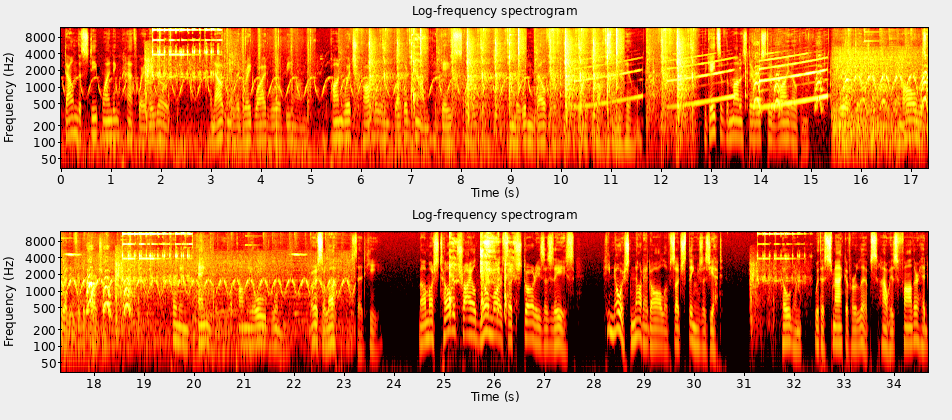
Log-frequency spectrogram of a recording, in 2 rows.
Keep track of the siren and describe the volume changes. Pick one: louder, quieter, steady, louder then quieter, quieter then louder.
louder then quieter.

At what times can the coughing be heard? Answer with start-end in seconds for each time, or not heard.
7.0-7.4, 25.1-26.5.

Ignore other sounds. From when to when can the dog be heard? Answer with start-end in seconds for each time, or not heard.
13.8-19.0.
